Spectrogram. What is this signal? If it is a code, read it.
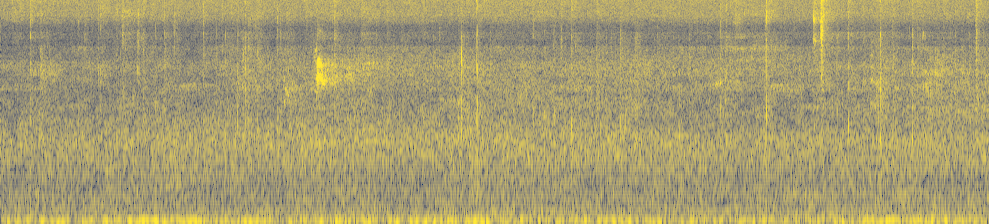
The noise of a residential street. There is no code.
